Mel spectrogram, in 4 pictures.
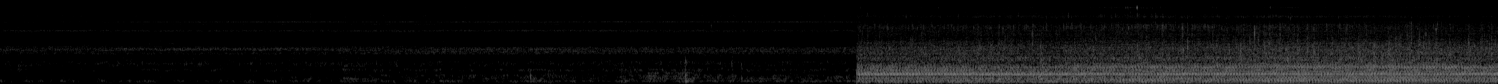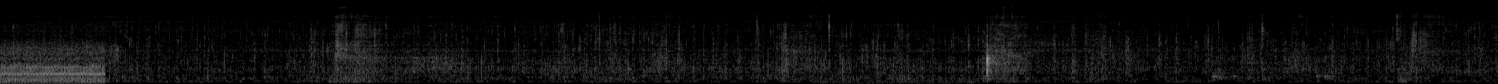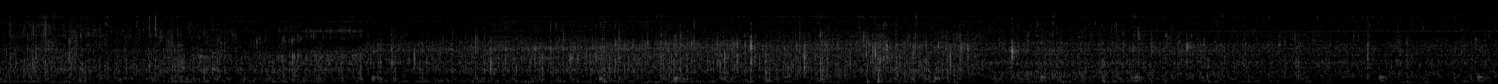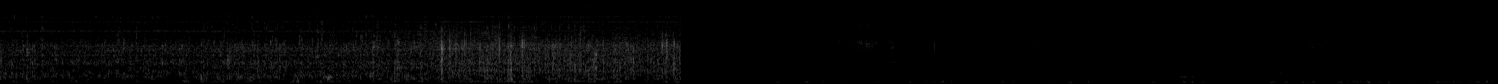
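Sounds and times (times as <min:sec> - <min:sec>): food sizzling in a pan: 0:07.6 - 0:51.8
loud droning hum: 0:08.6 - 0:16.0.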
